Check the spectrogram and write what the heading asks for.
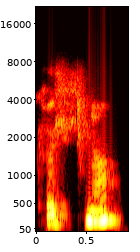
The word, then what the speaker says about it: Krishna: so the word Krishna, is it Krishna or Krishna? Well, I think that the right pronunciation is, try my best. Hare Krishna, Krishna Krishna, Hare Hare, Hare Rama, Rama Rama, Hare Hare. That's the pronunciation.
